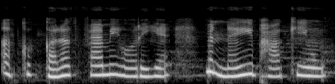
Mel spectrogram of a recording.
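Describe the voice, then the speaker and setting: A woman's voice: very high voice, fairly even intonation, measured pace, mellow, slight background noise. A woman voicing a frightened young wife in an amateur fan dub, pleading tearfully and stammering. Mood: tearful protest.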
